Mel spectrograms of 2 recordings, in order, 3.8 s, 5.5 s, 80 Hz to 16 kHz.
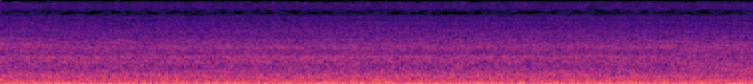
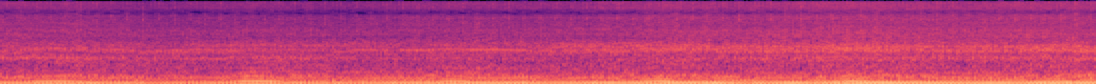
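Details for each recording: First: Freshly prepared K20 engine (75,000 miles) idling after its first start before install; a steady low rumble with an even, settled beat and no knocks or misses. A normal idle. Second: Freshly prepared K20 engine at its first start before install, on a low battery, idling erratically with a low drone and an uneven pulse about once a second; cooling/AC fans kick on unexpectedly. Owner suspects an ECU reflash is needed.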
